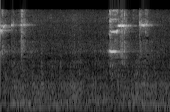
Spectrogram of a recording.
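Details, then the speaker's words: Ibili five-blade manual rotary shredder grating cheese: short high squeaks in bursts as handle turns, quiet gaps between; dry squeaky drum, later oiled. "oh it's got to stamp to make sure it turn You' been able to turn it a little squeaky but not too"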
